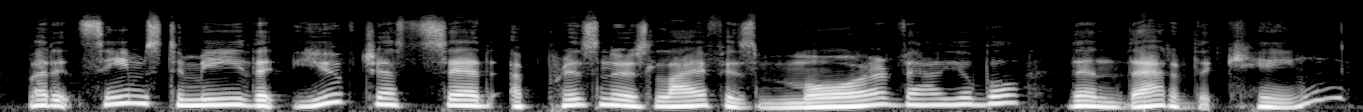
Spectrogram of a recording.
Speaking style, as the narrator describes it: the man said in an unsettlingly feminine voice

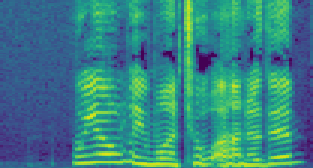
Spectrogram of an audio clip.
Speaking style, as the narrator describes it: Jeresh cries

